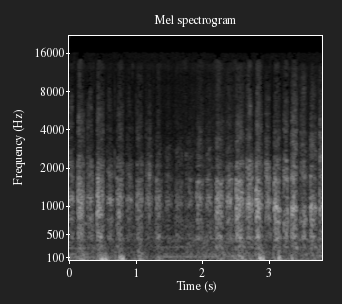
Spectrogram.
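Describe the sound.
A dog panting in summer heat in Warsaw: quick, rhythmic breathy huffs repeating steadily from start to finish, fairly loud and alone, with no voices.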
